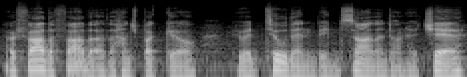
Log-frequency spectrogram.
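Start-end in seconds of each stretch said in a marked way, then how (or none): 0.0-1.0 higher, louder sudden appeal; raised-pitch exclamation to a parent; sudden outburst. A narrator's reading. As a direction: burst out in a pleading call. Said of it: "said suddenly".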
